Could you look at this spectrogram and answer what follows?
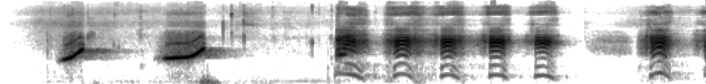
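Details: Indian ringneck parrot talking: two short rising whistles, then a quick run of six repeated, nasal, speech-like syllables, a brief pause, and two more syllables.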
